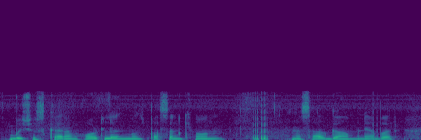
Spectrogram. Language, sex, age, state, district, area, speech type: Kashmiri, male, 18-30, Jammu and Kashmir, Bandipora, rural, spontaneous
